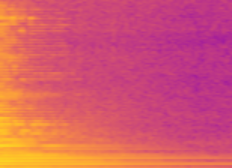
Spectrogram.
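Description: Single guitar note picked on the D string at the fifth fret, ringing clearly on its own and slowly fading over about two seconds.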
